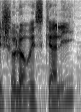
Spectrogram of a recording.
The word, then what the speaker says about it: Xoloitzcuintli: La mythologie aztèque a affirmé que Xolotl, le dieu aztèque de la foudre et de la mort, a fait le Xoloißcuintli, prononcé Xoloitzcuintli, de l'os de la vie, conférant au chien un pouvoir de guérison physique et spirituelle.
